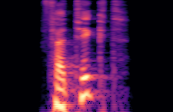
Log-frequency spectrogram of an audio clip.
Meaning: 1. past participle of verticken 2. inflection of verticken: third-person singular present 3. inflection of verticken: second-person plural present 4. inflection of verticken: plural imperative
- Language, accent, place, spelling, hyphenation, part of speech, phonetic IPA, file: German, Germany, Berlin, vertickt, ver‧tickt, verb, [fɛɐ̯ˈtɪkt], De-vertickt.ogg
